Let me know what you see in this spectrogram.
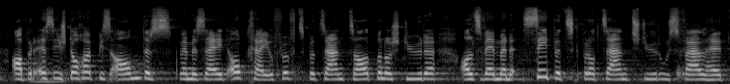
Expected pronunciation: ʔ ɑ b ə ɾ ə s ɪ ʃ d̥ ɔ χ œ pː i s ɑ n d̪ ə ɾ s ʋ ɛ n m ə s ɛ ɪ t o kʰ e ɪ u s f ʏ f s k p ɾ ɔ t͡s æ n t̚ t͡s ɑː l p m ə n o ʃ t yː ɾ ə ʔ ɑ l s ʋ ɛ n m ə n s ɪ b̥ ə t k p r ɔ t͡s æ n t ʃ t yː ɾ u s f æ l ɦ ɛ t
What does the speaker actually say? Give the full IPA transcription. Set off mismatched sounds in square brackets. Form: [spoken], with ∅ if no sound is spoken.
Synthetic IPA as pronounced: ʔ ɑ b ə ɾ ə s ɪ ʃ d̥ ɔ χ œ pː i s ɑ n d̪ ə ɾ s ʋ ɛ n m ə s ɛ ɪ t o kʰ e ɪ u [f] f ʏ f [t͡s] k p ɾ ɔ t͡s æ n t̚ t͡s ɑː l [t] m ə n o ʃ t yː ɾ ə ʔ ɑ l s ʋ ɛ n m ə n s ɪ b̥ ə [t͡s] k p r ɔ t͡s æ n t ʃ t yː ɾ u s f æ l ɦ ɛ t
